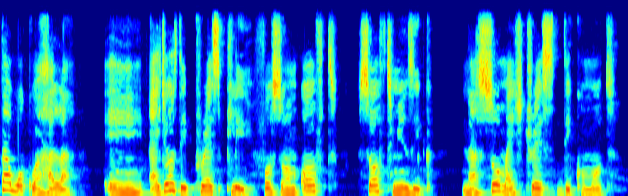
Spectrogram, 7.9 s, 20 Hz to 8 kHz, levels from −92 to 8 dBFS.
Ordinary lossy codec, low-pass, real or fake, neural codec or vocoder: none; 7.2 kHz; real; none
